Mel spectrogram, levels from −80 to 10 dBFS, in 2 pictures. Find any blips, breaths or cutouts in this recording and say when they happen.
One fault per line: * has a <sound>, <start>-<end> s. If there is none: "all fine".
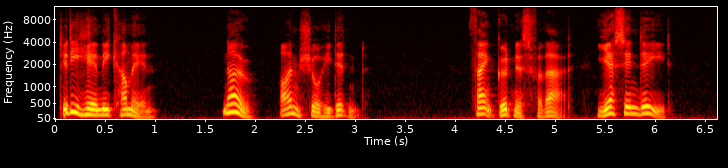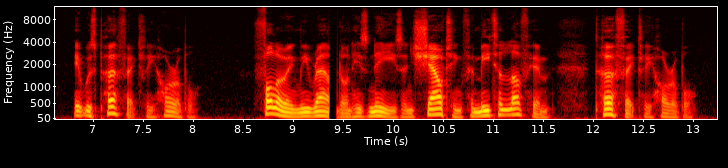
* has a dropout, 9.4-9.4 s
